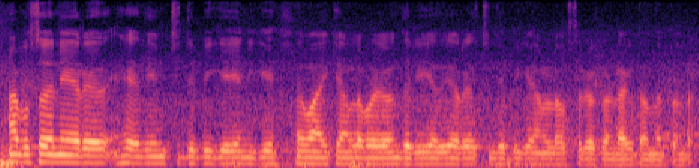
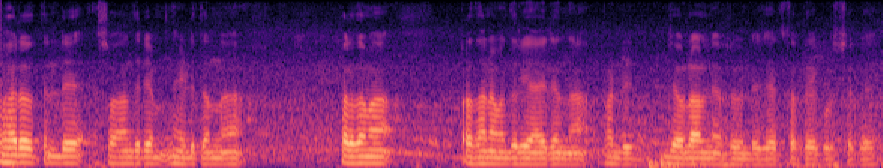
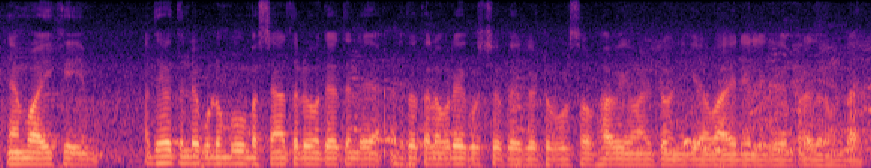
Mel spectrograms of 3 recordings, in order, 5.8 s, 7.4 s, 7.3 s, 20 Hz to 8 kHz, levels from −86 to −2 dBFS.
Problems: none marked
